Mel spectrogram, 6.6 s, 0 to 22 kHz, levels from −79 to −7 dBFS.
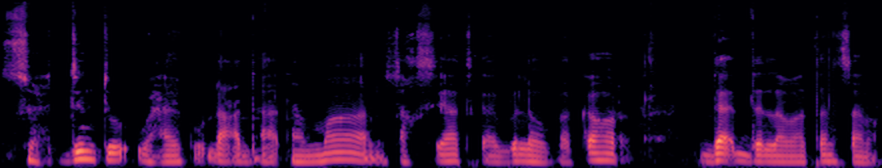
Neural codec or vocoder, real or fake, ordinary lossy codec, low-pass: none; real; none; none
